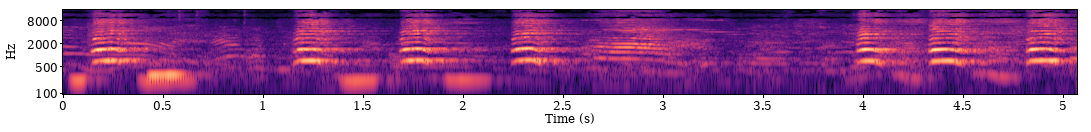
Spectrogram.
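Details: Siamang at Los Angeles Zoo, children playing nearby: a loud series of harmonic hooting calls, each burst rising in pitch and repeated roughly every second, with brief pauses between bouts.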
